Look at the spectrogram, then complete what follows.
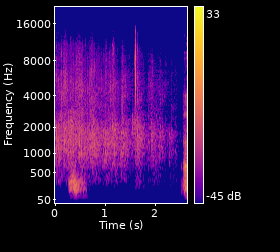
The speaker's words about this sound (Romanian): Hai să aplaudăm că sunt cei mai tineri aici.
